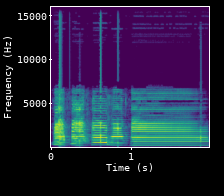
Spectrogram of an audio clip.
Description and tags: sax-phrase-T5-7
Tenor sax phrase. Sample I played and recorded with Audacity using my laptop computer built-in microphone Realtek HD. Phrase 7/7.
tenor-sax-phrase, sampled-instruments, jazz, sax, tenor-sax, saxophone, sax-phrase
